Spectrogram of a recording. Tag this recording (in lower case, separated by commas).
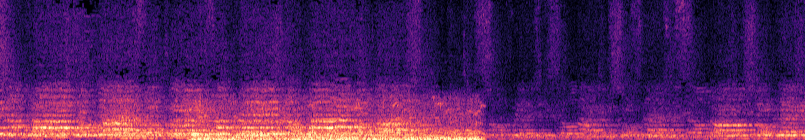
clip-clop, music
